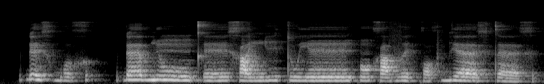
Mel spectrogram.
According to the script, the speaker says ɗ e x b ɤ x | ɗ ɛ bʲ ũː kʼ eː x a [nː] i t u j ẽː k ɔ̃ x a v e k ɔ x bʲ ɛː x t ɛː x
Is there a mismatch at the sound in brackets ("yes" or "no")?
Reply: yes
